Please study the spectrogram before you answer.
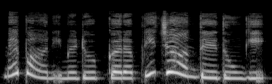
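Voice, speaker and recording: Woman as young crow, cartoon, grieving, pleading, gravelly voice. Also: high voice, expressive, a little slow, darkish tone, no room sound, studio quality. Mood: despairing. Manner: tearful, pleading. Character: grieving young female crow, outcast, tearful. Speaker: voice actor. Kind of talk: cartoon voice acting.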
